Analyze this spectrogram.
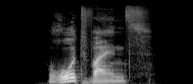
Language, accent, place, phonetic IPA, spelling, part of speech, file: German, Germany, Berlin, [ˈʁoːtˌvaɪ̯ns], Rotweins, noun, De-Rotweins.ogg
- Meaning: genitive singular of Rotwein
